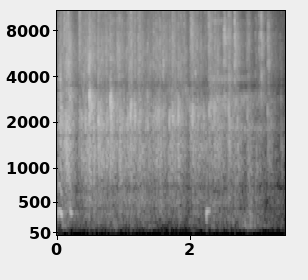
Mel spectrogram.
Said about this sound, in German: Das sind wunderbare Mädels an meiner Seite. Applaus für die Mädels! Woo!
